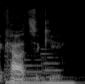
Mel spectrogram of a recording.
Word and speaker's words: Katsuki: I want to say Katsuki when I pronounce it, because that's how it's pronounced.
